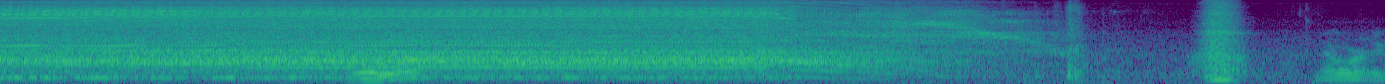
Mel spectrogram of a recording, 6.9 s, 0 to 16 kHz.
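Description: Power drill boring through aluminum on a 2001 Gilroy Indian motorcycle part: a loud steady high whine for about four seconds that winds down, followed by short bursts, with a brief voice near the end.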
